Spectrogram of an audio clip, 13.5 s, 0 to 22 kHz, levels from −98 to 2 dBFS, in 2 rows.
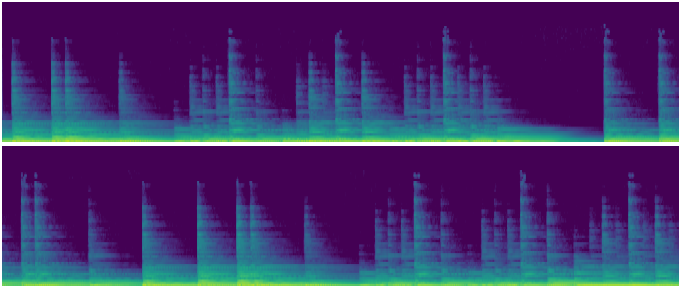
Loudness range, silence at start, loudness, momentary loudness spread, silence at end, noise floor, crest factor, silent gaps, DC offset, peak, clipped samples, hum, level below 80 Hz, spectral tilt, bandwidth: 3 LU; 0 s; -19 LUFS; 7 LU; 0 s; -38 dBFS; 16 dB; none; under 0.1%; -2 dBFS; under 0.1%; none; -42 dBFS; -9 dB/octave; 9.8 kHz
